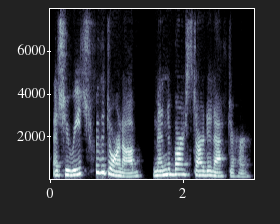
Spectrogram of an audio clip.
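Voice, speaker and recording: A woman reading a children's fantasy story aloud in an expressive, informal way. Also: medium pitch, moderate pace. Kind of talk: story read-aloud with asides to listeners. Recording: slightly dull, lo-fi sound.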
